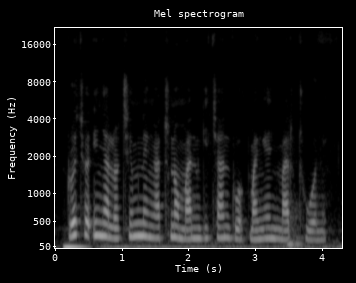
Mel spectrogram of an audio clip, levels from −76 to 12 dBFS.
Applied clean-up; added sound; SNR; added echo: none; none; none; none.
